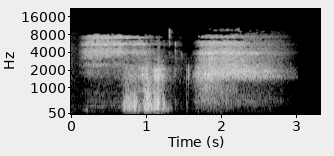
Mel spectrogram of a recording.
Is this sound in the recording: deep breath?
yes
